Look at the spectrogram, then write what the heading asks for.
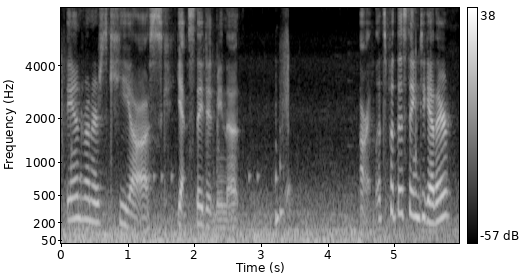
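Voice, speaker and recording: A woman's voice: mid-range voice, big pitch swings, measured pace, gravelly, noisy background. A woman hosting a gaming video with casual, chatty commentary, thinking aloud as she plays. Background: faint game music.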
